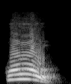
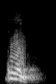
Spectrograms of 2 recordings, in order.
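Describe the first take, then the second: First: The vowel is said long. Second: The vowel is said short. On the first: "Dirgha one. Longer one" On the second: "this is a short"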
